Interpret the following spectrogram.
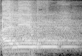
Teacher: الف کا مخرج جوف دہن یعنی منہ کا خالی حصہ، الف ایسے نکلتا الف۔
